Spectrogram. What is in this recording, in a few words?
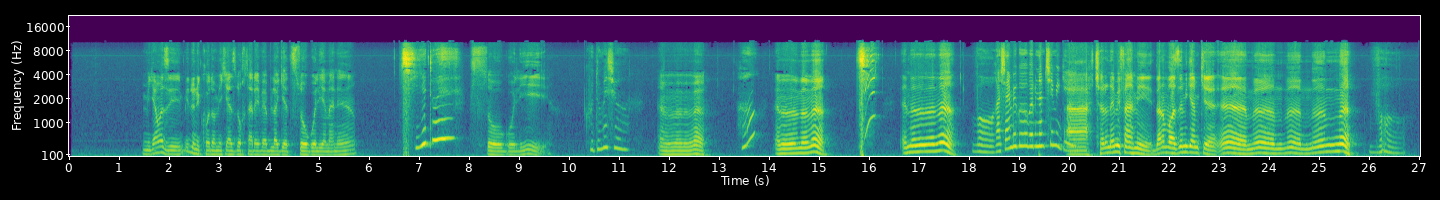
Minimal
